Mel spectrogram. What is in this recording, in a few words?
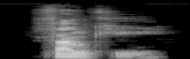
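"funky", Australian English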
